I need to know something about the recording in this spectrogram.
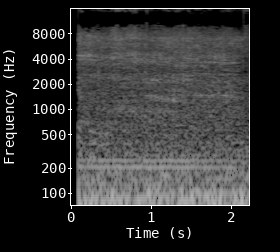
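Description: A steady low mechanical rumble with a constant hum, unchanging throughout.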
